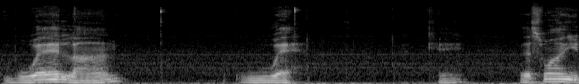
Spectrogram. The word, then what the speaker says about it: vuelan: That U is there to be pronounced. Vuelan.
